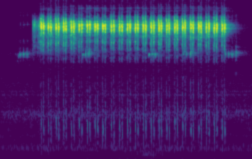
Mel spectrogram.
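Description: A great green bush-cricket sings a shrill, high-pitched buzz of rapid pulses lasting about three seconds.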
